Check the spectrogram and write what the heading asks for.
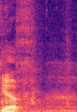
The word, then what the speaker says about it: GIF: And the movement style is going to be, let's see if we can find a GIF or GIF, however you prefer to pronounce it.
